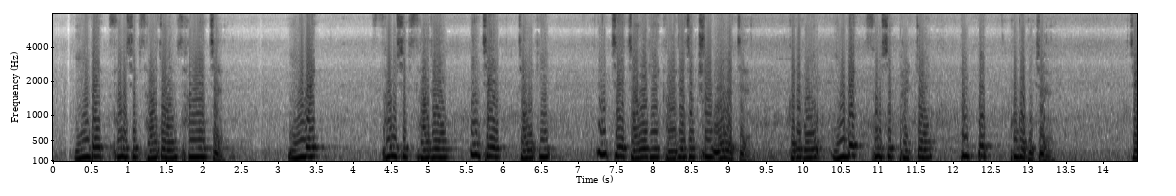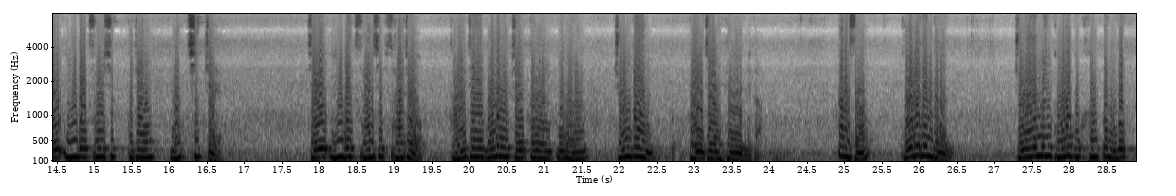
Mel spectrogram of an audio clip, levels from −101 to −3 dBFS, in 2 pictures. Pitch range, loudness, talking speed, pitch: 145-175 Hz, -10 LUFS, 155 characters per minute, 165 Hz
